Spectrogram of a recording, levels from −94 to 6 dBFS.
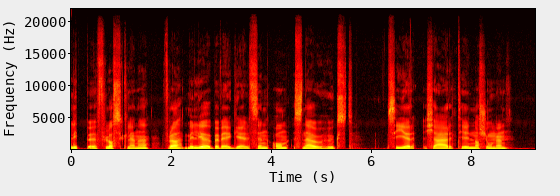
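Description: From 5.08 to 6.32 s, eight CD scratch ticks occur, each only a few milliseconds long, at about six or seven per second. A scratch left the error correction with too much to rebuild on each disc turn, so the player patched the gap. That once-per-revolution regularity separates them from random clicks.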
